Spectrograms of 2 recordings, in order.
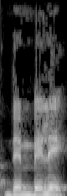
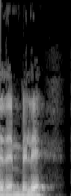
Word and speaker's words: Dembélé: Los que quedamos por aquí, más todos los que estáis por aquí todavía, Dembélé, con el acento en la E, ¿no? Dembélé, Dembélé, eh, con el acento en la E.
